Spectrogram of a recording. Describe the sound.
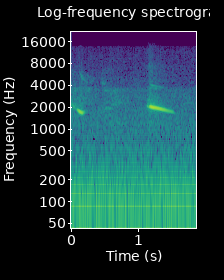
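Two notes whistled live by a person imitate a bird call: a short chirp, then after a pause a longer, clearer note that slides slightly downward and fades. Fairly loud over faint background hum.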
